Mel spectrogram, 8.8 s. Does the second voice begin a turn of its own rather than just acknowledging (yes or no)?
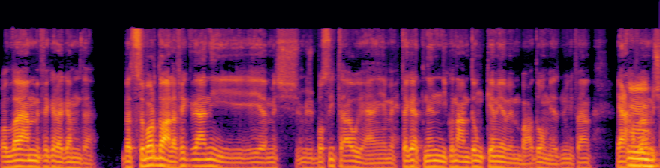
no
